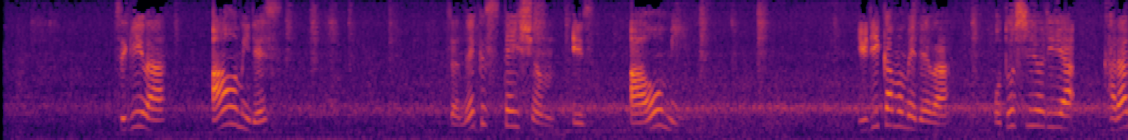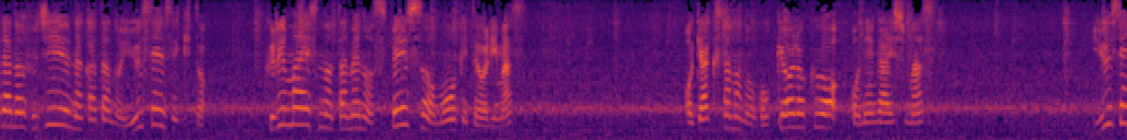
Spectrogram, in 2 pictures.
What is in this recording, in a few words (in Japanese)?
国際展示場正門到着前, 車内放送; 国際展示場前発車後; yurikamome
